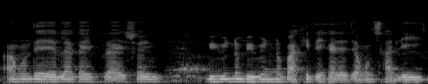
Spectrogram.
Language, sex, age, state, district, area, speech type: Bengali, male, 30-45, West Bengal, Bankura, urban, spontaneous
